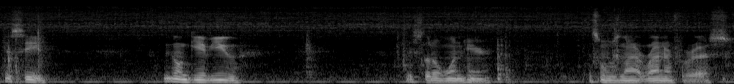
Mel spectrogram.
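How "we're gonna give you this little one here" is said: normal talking voice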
